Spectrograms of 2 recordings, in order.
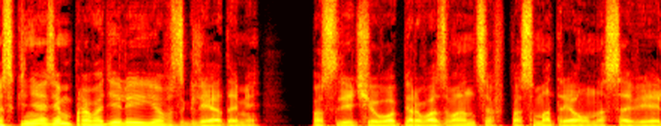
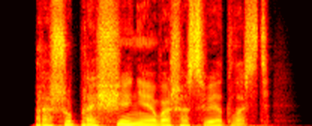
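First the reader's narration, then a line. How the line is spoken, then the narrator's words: Mumbled. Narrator (Russian): пробормотала Наталья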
